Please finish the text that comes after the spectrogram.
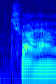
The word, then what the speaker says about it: Tryon: edge rusher, but I have them taking Joe Tryon. Or Treon. How do we pronounce it? Tryon. I was just looking at highlights of him. They were calling him Yeah. Tryon.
